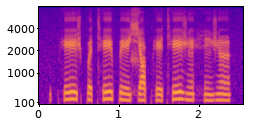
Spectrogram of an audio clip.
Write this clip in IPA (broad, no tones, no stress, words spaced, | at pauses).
pʰeːʃpə tʰepeːɕɑ pʰetʰeʒẽhĩ ʒə̃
